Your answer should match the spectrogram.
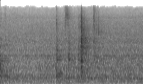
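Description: The hard plastic clamp of a mini clip-on fan clicking and knocking against a stroller frame as it is fastened on, a few sharp clicks about a second in, over the fan's steady whir.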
